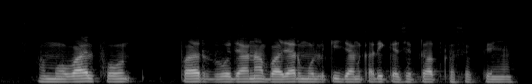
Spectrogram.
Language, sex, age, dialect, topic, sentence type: Hindi, male, 41-45, Awadhi Bundeli, agriculture, question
